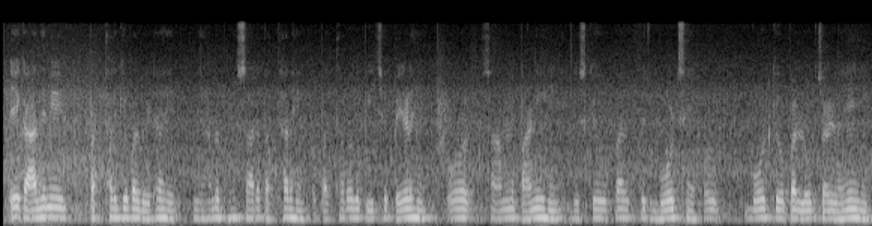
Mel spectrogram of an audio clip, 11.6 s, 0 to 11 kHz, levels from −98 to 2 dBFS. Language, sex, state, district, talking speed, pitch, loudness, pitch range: Hindi, male, Jharkhand, Jamtara, 185 wpm, 125 Hz, -25 LUFS, 120-130 Hz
